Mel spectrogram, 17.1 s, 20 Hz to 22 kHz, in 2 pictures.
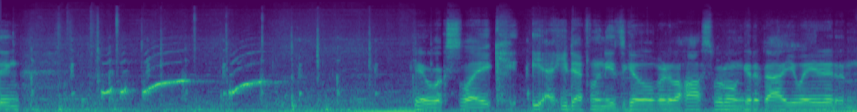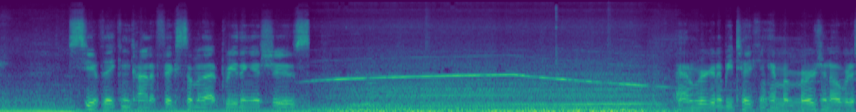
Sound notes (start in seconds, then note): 0.3 siren sounding; 11.6 siren wailing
